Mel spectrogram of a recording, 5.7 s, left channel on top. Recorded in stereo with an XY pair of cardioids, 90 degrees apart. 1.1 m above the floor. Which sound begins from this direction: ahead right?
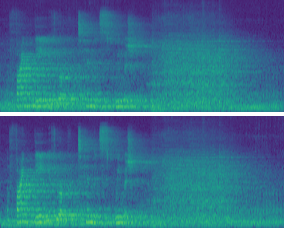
A woman speaking, at 0.1 s.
